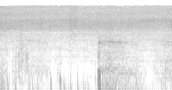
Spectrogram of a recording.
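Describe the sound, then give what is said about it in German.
Minced meat frying in a pan until cooked through and lightly browned gives a faint, steady sizzling hiss, with scattered crackles and one sharper pop partway through. “Und daher werde ich das jetzt hier erstmal schön braten, bis es durchgegart ist und auch etwas angeröstet.”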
